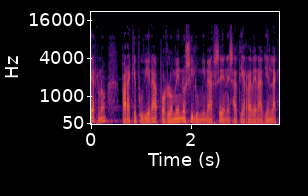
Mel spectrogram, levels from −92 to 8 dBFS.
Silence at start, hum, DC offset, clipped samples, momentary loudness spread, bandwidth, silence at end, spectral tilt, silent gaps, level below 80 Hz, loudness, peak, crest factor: 0 s; none; under 0.1%; under 0.1%; 3 LU; 13.5 kHz; 0 s; -5.5 dB/octave; none; -52 dBFS; -30 LUFS; -8 dBFS; 22 dB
